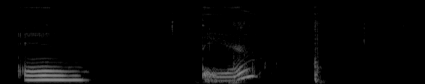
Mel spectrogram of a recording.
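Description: Small plastic toy pieces click and tap together.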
